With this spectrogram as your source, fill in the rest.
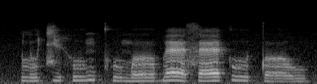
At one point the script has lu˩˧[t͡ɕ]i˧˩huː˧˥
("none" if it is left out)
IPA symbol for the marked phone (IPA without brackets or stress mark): t͡ɕ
